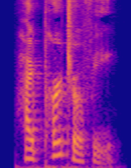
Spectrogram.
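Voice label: "hypertrophy", British English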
